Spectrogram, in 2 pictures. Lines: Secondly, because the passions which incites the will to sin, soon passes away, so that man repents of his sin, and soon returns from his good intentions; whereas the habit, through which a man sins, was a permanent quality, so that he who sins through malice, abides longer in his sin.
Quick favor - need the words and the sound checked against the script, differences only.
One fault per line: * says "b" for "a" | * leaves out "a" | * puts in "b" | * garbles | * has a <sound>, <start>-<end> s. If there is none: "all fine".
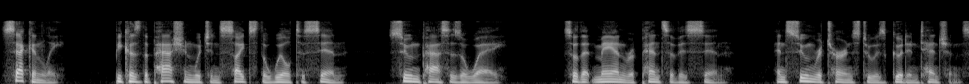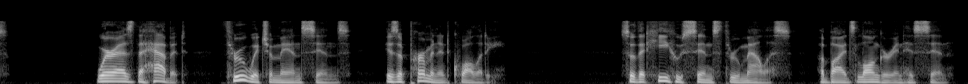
* says "passion" for "passions"
* says "to" for "from"
* says "is" for "was"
